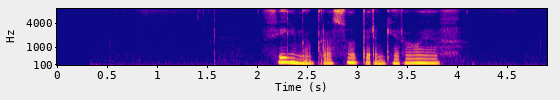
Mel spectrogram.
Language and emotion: Russian, sad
